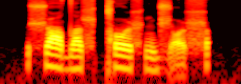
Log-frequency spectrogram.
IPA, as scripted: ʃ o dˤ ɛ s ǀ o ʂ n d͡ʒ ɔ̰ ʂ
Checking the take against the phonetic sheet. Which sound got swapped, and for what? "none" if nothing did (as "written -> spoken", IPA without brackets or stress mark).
s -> ʂ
